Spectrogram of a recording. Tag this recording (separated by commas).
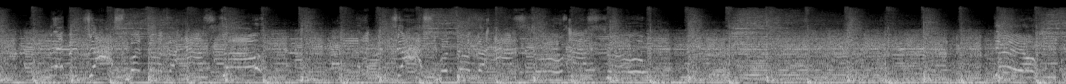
Music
